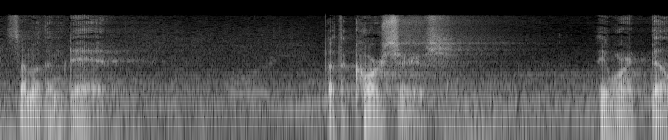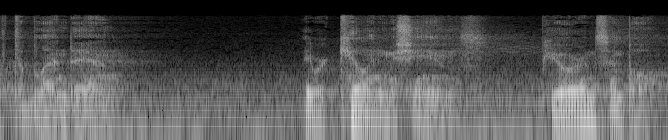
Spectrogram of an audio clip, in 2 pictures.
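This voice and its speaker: An actor playing a cynical, hardened middle-aged mercenary in a video game, with a gravelly voice and a wry, world-weary way of confiding. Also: male voice, slow pace, pauses often, heavily acted. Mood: grim reflective. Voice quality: gravelly, very deep. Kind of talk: video game character monologue. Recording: echoey hall reverb with background noise.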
